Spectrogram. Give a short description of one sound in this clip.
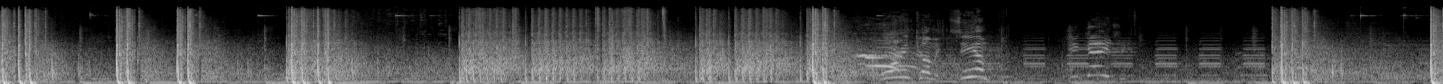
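Rifle shots crack loudly in short bursts.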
